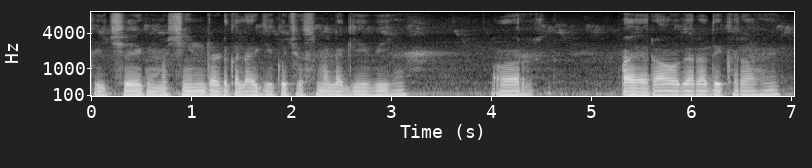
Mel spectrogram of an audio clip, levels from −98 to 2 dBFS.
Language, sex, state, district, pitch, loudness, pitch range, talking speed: Hindi, male, Uttar Pradesh, Lucknow, 100 Hz, -18 LUFS, 95-120 Hz, 145 wpm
